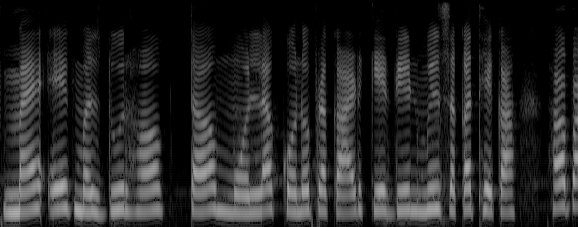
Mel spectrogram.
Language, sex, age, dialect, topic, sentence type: Chhattisgarhi, female, 18-24, Western/Budati/Khatahi, banking, question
